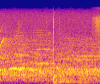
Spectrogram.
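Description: Steady crowd murmur in a large hall, with one sharp thud about a second in: a steel-tip dart striking the bristle dartboard.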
